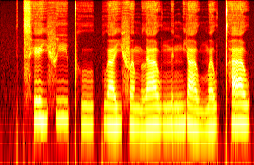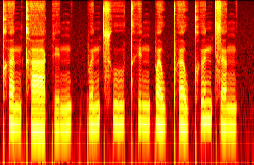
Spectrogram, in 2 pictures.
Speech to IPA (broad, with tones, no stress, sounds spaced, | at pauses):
t͡sʰ e˥ j f iː˥ pʰ uː˨˥ kʷ aː˧ j f ɐ˨˩ m l aː˧ w n̪ ɪ˨˧ ŋ j aː˨˩ w m ɐ˧ w t̪ʰ aː˥ w kʰ ɐ˧ n kʰ aː˨˩ k ɪ˨˥ ŋ | p ɵ˨˥ n t͡sʰ uː˨˥ t̪ʰ ɪ˨˧ ŋ p ɐ˨˧ w pʰ ɐ˨˥ w kʰ ɵ˥ n t͡s ɐ˨ ŋ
